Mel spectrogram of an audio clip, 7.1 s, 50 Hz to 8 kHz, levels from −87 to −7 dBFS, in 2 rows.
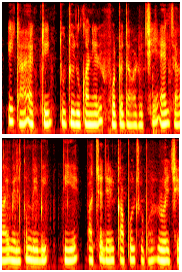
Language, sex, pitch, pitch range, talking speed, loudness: Bengali, female, 205 Hz, 200-215 Hz, 135 wpm, -17 LUFS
